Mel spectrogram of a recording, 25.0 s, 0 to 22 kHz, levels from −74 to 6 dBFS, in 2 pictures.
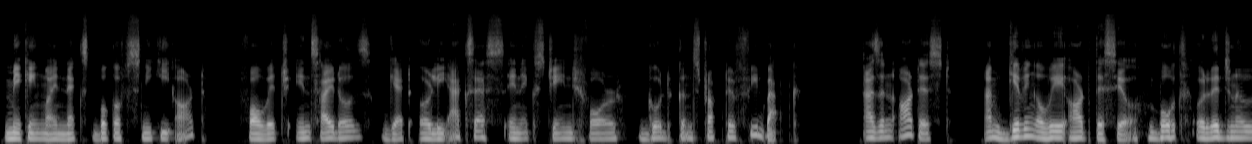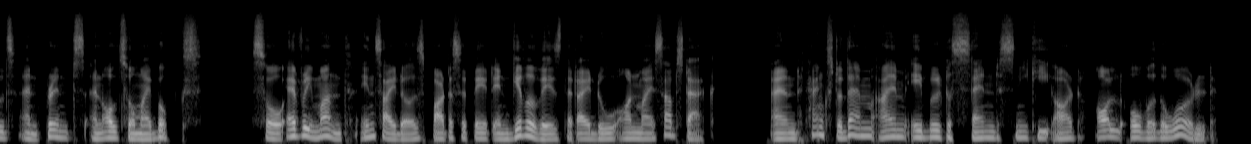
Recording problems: none

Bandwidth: 15.5 kHz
